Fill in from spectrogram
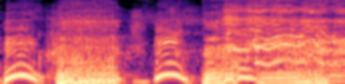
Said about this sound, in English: So the donkey seems funnily unwilling to go through the mysterious portal. He's freaking out.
